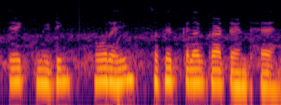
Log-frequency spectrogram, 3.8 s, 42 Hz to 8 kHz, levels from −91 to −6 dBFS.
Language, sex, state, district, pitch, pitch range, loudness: Hindi, male, Uttar Pradesh, Hamirpur, 130 Hz, 120-135 Hz, -28 LUFS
